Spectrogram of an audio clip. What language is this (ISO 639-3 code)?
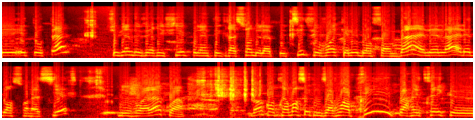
fra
